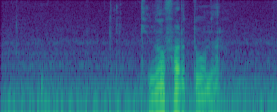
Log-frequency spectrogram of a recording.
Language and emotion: Russian, neutral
